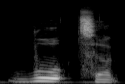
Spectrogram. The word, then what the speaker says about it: water: This is this word in British English is pronounced in Luke's accent, Southern Standard British English, water, water, with his long O sound and a schwa at the end.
